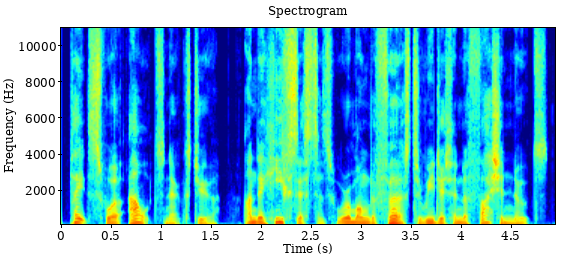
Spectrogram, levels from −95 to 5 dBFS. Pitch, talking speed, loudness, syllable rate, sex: 120 Hz, 245 wpm, -20 LUFS, 6.0 syllables/s, male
